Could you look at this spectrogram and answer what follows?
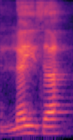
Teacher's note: لام یا زبر لئی، سین زبر سا، لیسا یا ساکن سے پہلے زبر آیا ہوا ہے، اسی لیے لین کا قاعدہ ہوگا، نرم آواز سے اور جلد ادا کریں گے۔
